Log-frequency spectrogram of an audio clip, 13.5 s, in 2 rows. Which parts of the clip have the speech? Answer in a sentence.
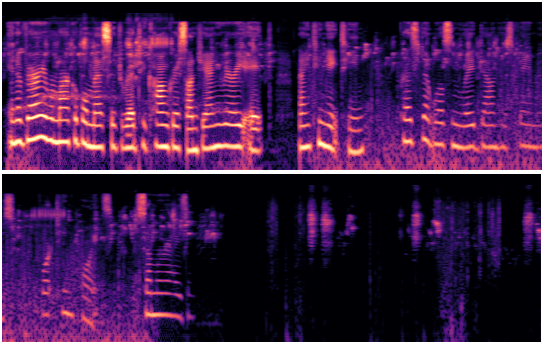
The speech can be heard from 0.0 to 9.2 s.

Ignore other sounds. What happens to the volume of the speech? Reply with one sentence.
The loudness of the speech goes down.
